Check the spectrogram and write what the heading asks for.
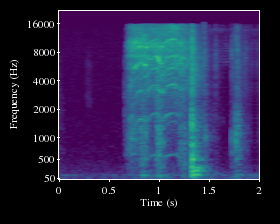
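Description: Small electric motor and drivetrain of a 1/24-scale RC rock-crawler bouncer running on a 3S battery, whining up and down in pitch as it is driven hard for under a second. A sharp knock ends the run, followed by a brief second burst of whine.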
